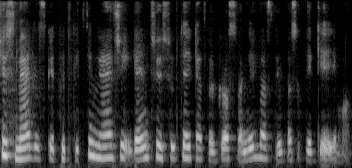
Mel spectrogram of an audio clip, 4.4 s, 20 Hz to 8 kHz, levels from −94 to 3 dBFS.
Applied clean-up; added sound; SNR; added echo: neural mask model DeepFilterNet 3.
